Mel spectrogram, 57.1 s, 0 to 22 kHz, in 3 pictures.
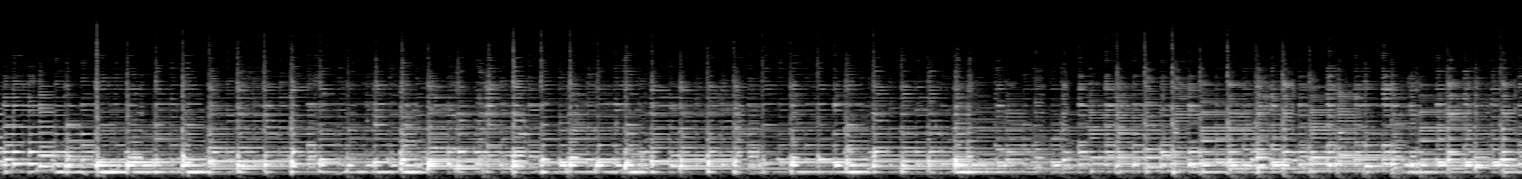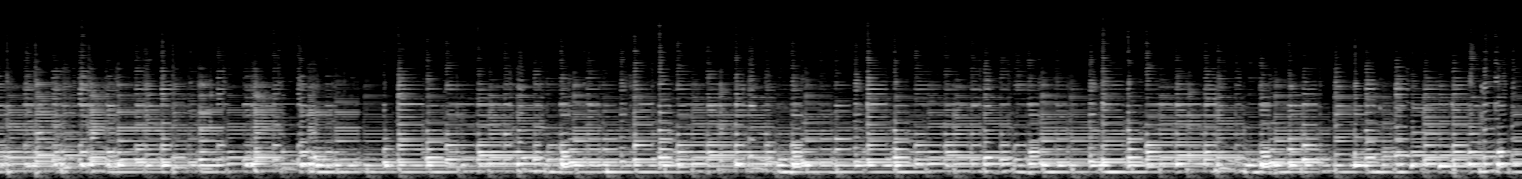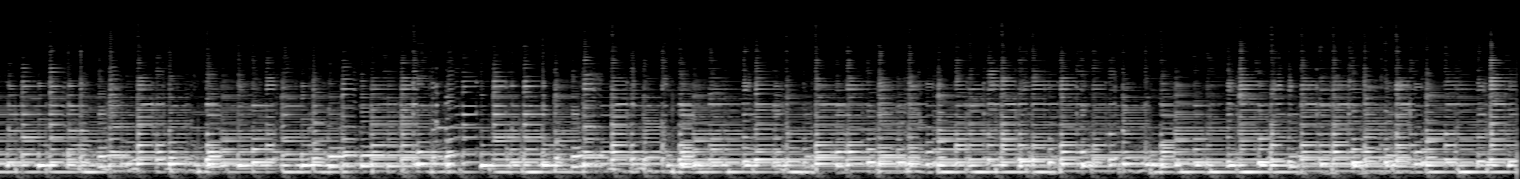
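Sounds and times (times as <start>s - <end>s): flamenco guitar fingerpicking: 0.0s - 57.0s.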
